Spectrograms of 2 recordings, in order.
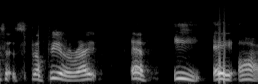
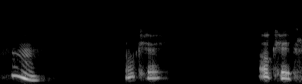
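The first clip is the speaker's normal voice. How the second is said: much softer, musing okays; thoughtful hmm; 5 semitones higher, 7 dB quieter than usual. Retold or imitated. A coach quietly taking in what a client says. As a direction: murmur it while taking it in. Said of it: "it allows me to say".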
